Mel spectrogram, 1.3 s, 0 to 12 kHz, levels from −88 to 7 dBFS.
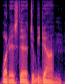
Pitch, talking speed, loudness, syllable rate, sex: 85 Hz, 275 wpm, -17 LUFS, 5.7 syllables/s, male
